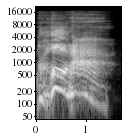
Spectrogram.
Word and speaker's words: Pereira: It was Alex Pereira. That's how you say it, Chael Sonnen. Alex Pereira.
